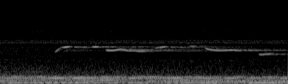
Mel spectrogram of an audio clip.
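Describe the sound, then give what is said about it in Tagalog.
A person whistles a short, wavering tune at night, the clear tone rising and falling over a steady low rumble of background noise, with no one talking. “Bawal pong sumipol sa gabi.”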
